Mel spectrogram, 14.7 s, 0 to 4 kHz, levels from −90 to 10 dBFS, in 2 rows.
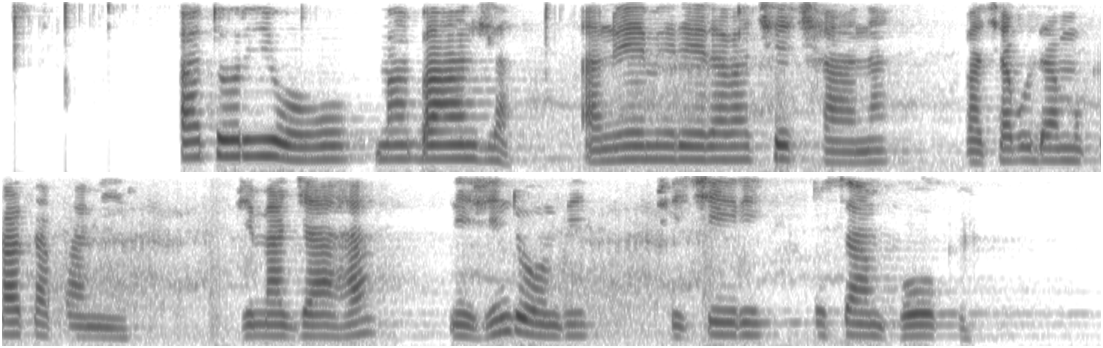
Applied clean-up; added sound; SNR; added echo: neural separator model SepFormer DNS4.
